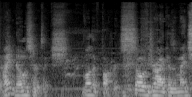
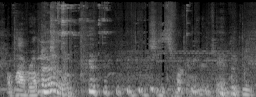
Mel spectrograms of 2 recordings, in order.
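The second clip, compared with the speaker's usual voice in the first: ordinary talk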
